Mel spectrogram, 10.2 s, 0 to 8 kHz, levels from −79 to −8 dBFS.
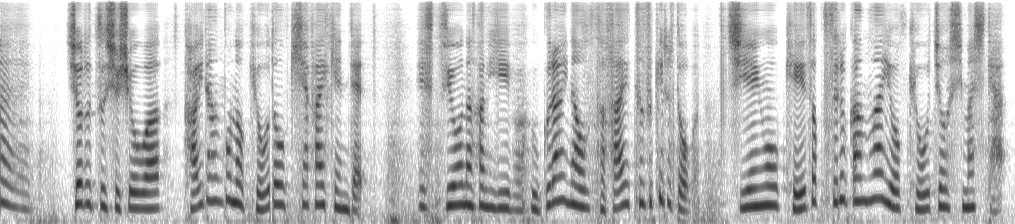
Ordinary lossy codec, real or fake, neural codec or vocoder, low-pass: none; fake; codec, 16 kHz, about 1 kbps, DyCAST, with the encoder's durations; none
